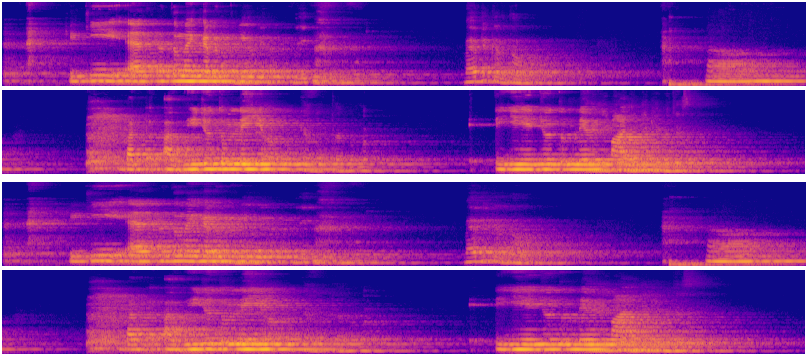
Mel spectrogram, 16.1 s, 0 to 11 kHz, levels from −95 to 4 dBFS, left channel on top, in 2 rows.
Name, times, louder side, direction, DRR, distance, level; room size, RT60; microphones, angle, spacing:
voice 1, 0.7-2.7 3.1-3.3 6.6-6.7 7.0-7.9 8.9-10.8 13.0-14.5, left 1 dB, 80° left, 2 dB, 0.8 m, -20 dB
voice 2, 2.0-3.6 4.6-5.3 10.4-10.8 11.0-11.7 13.8-15.0, equal, 45° left, 0 dB, 0.7 m, -30 dB
7.5 x 4.2 x 6.1 m, 2.4 s
head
